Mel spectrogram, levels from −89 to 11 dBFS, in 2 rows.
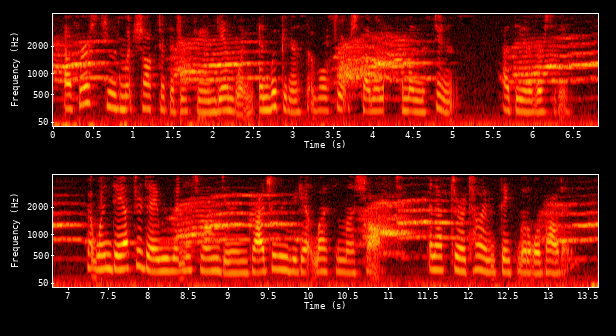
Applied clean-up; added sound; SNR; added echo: none; Meow; 3 dB; none.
